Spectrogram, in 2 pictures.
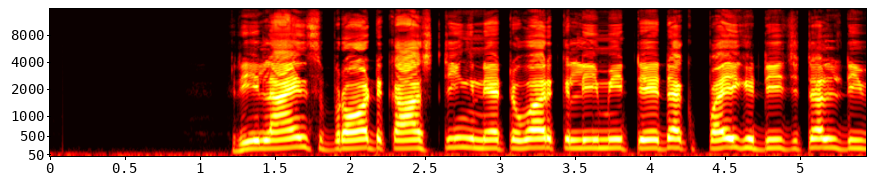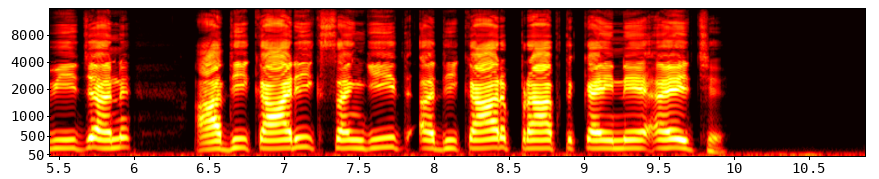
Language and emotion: Maithili, neutral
